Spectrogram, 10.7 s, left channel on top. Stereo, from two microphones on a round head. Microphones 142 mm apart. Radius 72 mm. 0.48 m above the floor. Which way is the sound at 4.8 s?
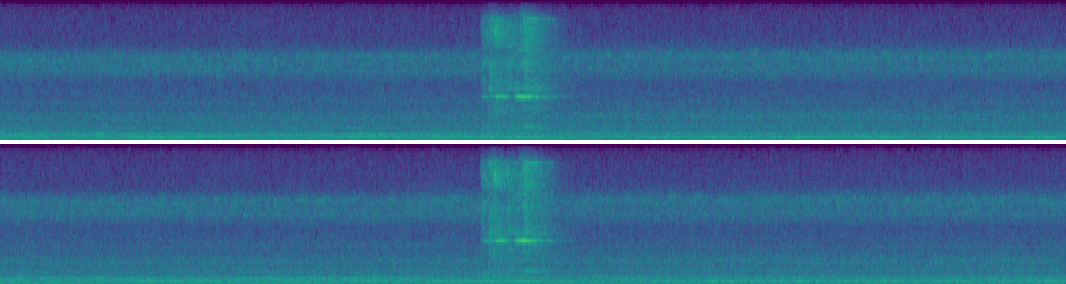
15° right (ahead or behind).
